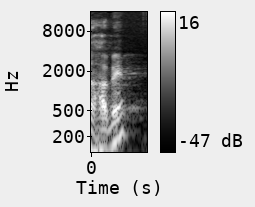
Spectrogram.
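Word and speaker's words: حاء: হা হরফটি কিভাবে উচ্চারিত হবে? হা হরফটি উচ্চারিত হবে কন্ঠনারীর মধ্যখান হতে। গলা চিপে ধরে আপনি উচ্চারণ করুন।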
